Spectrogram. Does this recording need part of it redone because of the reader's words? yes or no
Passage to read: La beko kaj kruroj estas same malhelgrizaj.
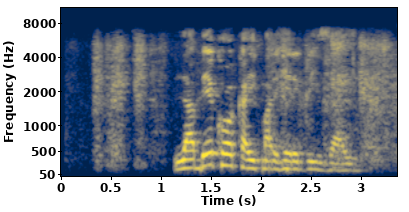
yes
